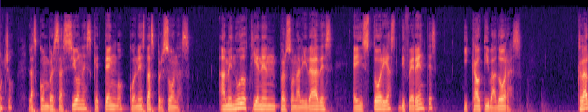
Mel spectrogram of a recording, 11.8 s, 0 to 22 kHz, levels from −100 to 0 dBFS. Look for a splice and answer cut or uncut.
cut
